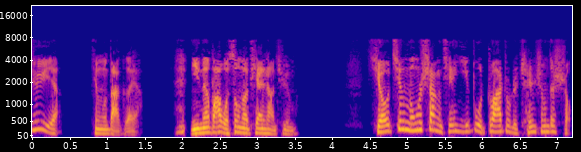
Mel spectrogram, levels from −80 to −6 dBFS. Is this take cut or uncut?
cut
